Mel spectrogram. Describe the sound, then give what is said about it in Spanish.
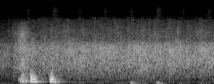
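Recorded applause in a steady, dense burst of clapping that stays level throughout, with a couple of low thuds near the start. “102.9 te regala este hermoso aplauso.”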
